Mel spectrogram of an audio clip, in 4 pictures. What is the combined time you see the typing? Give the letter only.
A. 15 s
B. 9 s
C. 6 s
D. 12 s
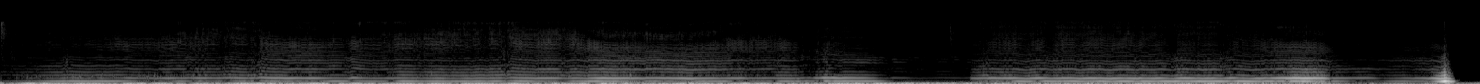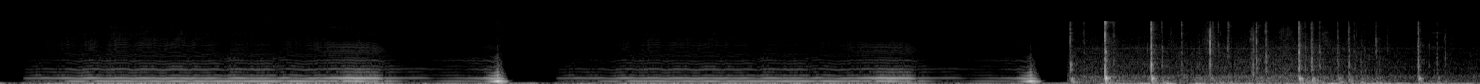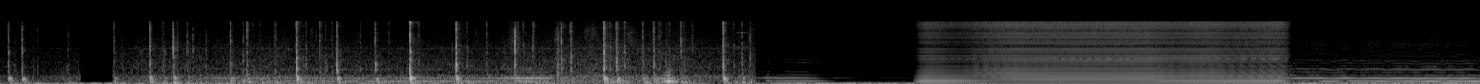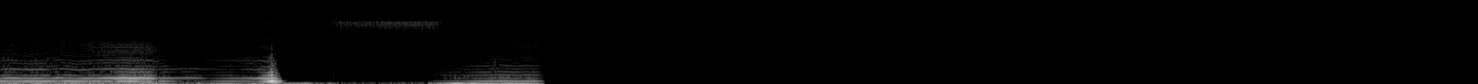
D.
